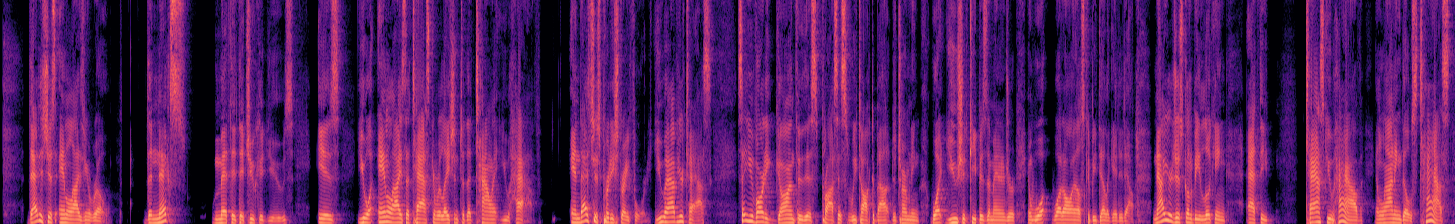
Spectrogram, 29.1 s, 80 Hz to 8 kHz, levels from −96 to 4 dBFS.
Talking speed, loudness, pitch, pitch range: 160 wpm, -19 LUFS, 135 Hz, 120-150 Hz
